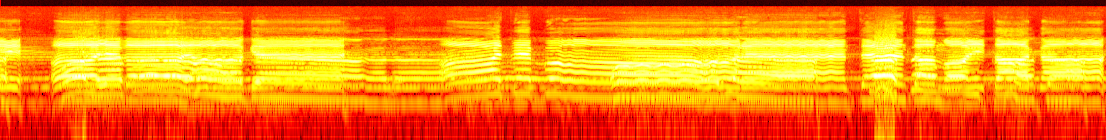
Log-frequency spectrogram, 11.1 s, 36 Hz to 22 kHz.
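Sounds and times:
low vocal drone: 0.0 - 11.0
polyphonic folk singing: 0.0 - 11.0.

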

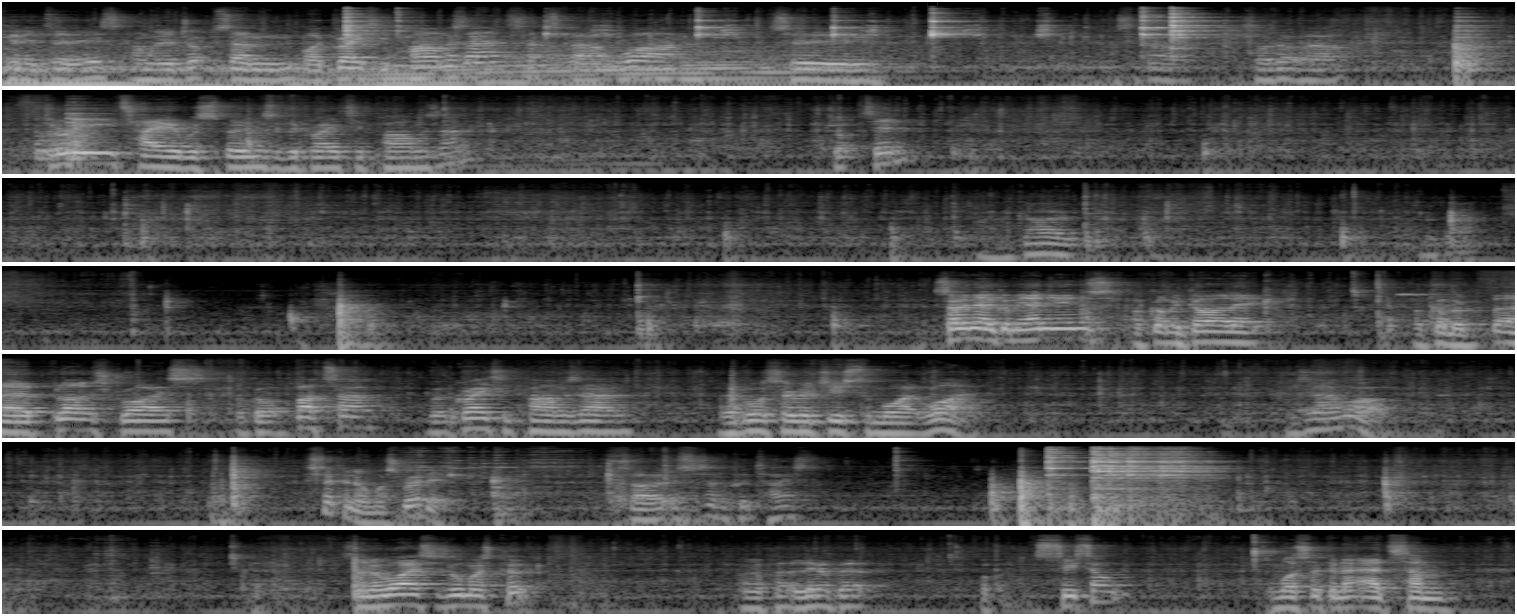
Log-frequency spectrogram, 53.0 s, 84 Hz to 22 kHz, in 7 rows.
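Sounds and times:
spoon stirring in saucepan: 0.1 - 52.9
spoon scraping pan: 11.2 - 27.1.

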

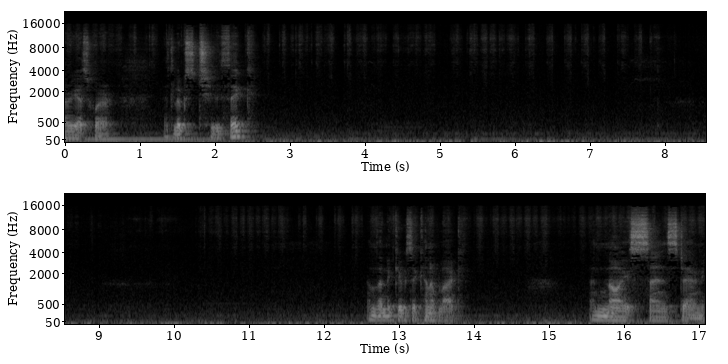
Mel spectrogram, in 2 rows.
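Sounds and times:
brush scrubbing stonework: 0.0 - 8.0, 10.3 - 17.0
low steady hum: 0.0 - 17.0.

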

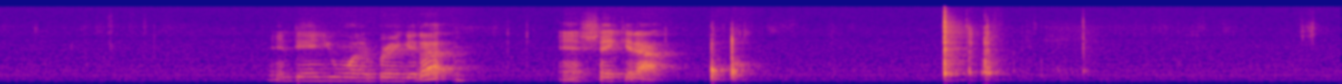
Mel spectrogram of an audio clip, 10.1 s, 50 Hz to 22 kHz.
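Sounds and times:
plastic cup knocking: 5.4 - 5.7.

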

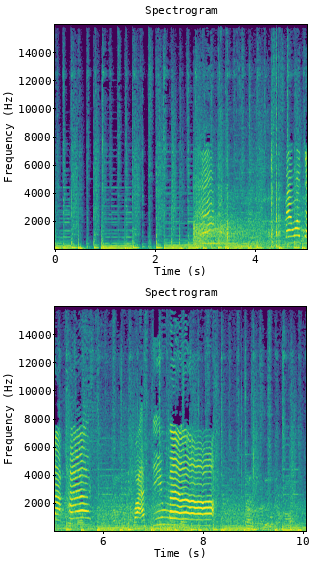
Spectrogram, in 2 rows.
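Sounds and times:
background music: 0.0 - 10.0
child calling out excitedly: 6.6 - 8.3.

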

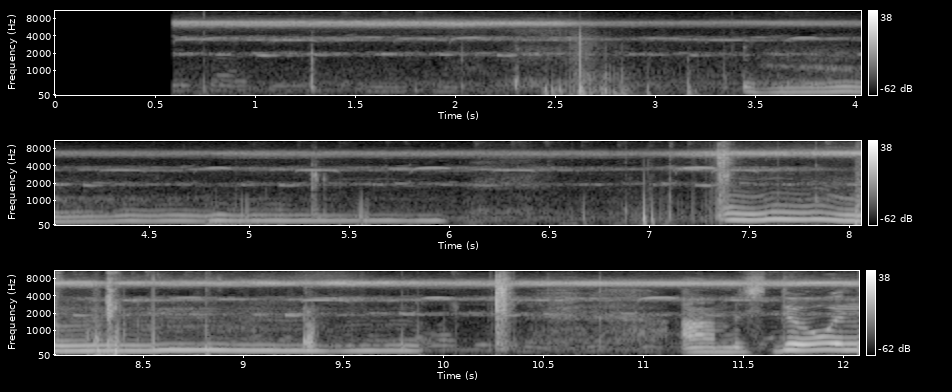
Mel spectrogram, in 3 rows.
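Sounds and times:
crickets trilling: 0.6 - 12.0
person humming a low note: 3.5 - 6.0, 7.4 - 9.9
faint clicks: 6.9 - 9.6.

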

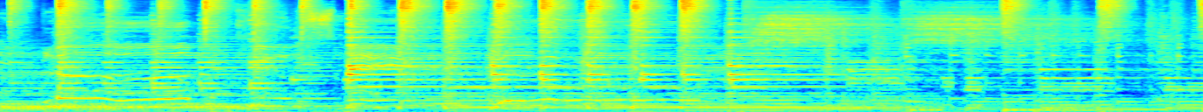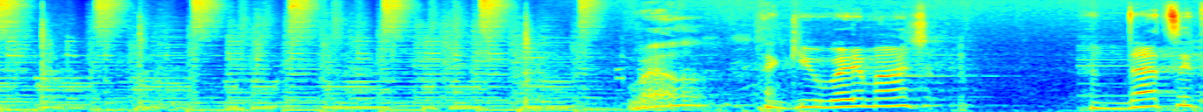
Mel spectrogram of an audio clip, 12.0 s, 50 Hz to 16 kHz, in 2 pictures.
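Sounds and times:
drum kit beat: 0.0 - 9.4
bass guitar line: 0.0 - 9.7
guitar: 0.0 - 9.9.

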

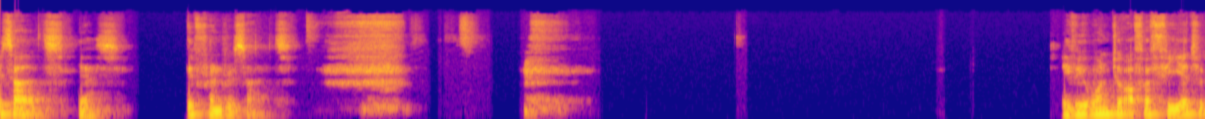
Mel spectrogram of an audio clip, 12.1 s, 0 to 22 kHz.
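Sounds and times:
man clearing his throat: 5.2 - 5.9.

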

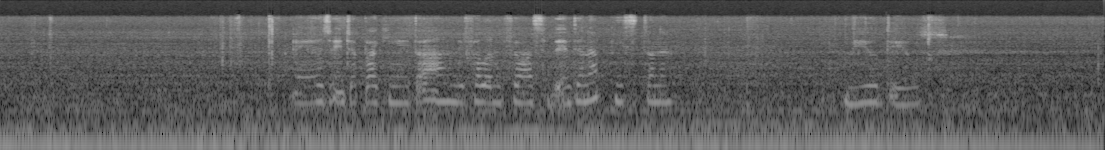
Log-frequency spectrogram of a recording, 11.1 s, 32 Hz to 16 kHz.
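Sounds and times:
car interior rumble on highway: 0.0 - 11.0.

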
